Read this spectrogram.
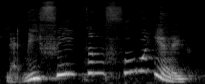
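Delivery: put-on very high chirpy girl; high helpful little voice; little Miss Quick voice. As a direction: squeak it up high and eager. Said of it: "she said".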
